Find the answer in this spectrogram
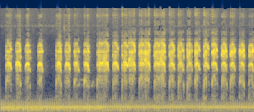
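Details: Kingfisher young being fed large rats by its mother; dense, fast series of harsh rasping notes, roughly four per second, with a constant low hum in the background.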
